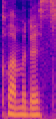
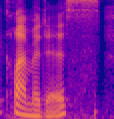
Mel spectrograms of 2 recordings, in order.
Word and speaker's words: clematis: lot of questions I yeah second to hydrangeas clematis take the cake well and there we go we start right off the bat with uh pronunciation yes but they're both correct so I do tend to say clematis and uh uh I but I also I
